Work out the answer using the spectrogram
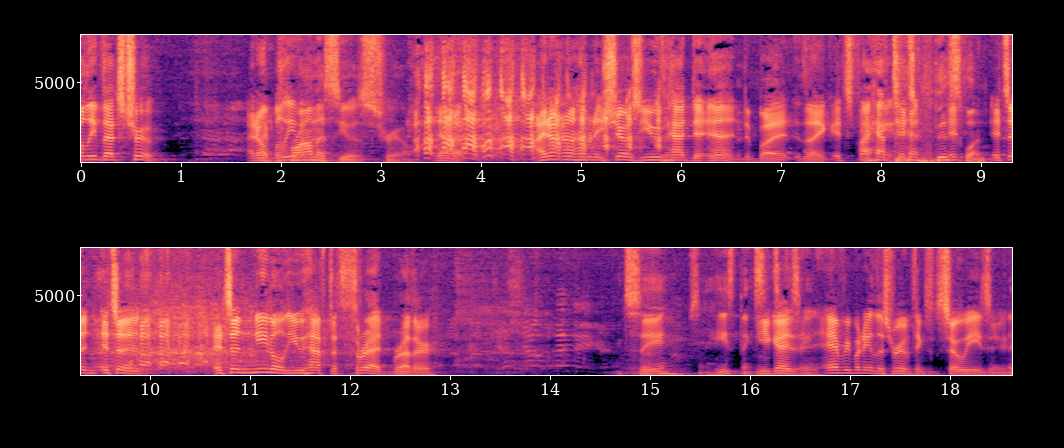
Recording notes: Live podcast in Seattle to a powerful crowd. LIVE from Seattle 2014.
